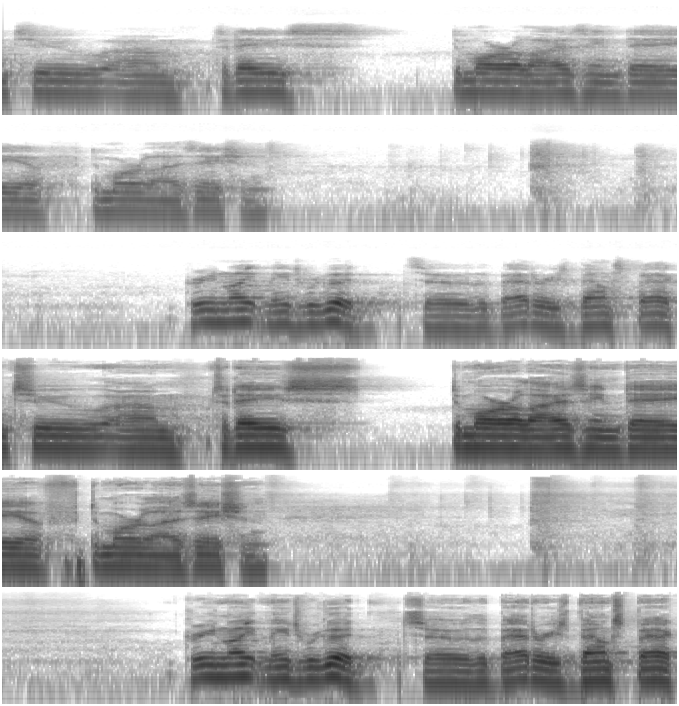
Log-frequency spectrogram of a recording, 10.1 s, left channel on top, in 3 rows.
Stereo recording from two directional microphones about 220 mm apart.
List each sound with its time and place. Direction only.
0.0 s speech: 65° right (ahead or behind)
7.7 s speech: 40° right (ahead or behind); by 10.1 s 70° right (ahead or behind)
